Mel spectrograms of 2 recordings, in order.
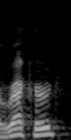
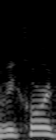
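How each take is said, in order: First: The stress is on the first syllable. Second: The stress is on the last syllable. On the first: It is a noun. "You can buy a record" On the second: It is a verb. "you can record something"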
